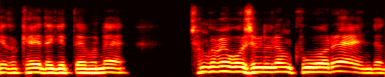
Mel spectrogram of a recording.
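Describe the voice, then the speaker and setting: Against a quiet background, a man speaks in a dark, mellow tone with monotone, flat intonation. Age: 80s+. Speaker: university president emeritus, lecturer. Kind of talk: lecture. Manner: halting.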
